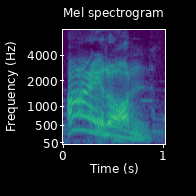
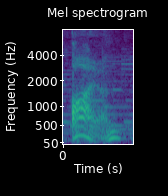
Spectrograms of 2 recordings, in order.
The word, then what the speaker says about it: iron: the word iron as iron this is wrong the word is spelled I are o n when we pronounce the word we don't pronounce the letter R when we say iron it sounds exactly the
